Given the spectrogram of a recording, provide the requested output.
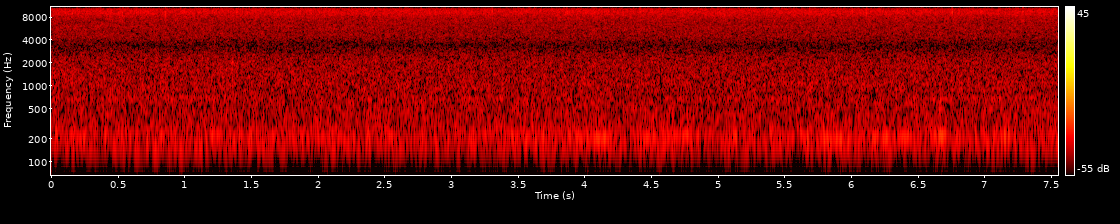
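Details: GoPro HERO5 Black (4K 30fps, wind-only audio) on a FeiyuTech G5 V2 gimbal in a quiet room, panned left-right then up-down; faint hiss, low hum and brief whirring as the head tilts, normal gimbal motor noise.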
